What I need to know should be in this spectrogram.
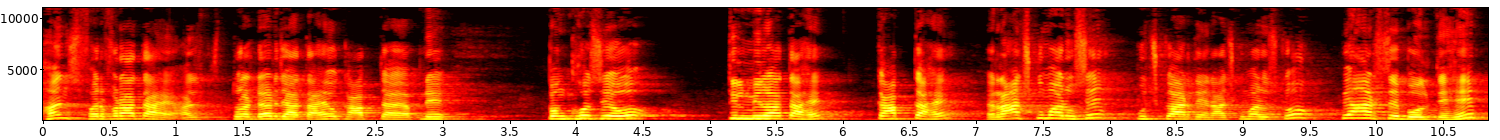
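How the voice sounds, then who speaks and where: A man's voice: very high voice, sharp tone. A male teacher reading a play aloud in a lesson, repeating each line and then paraphrasing it in plain words.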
